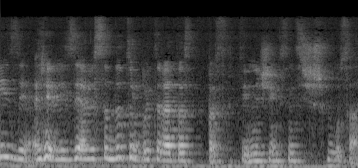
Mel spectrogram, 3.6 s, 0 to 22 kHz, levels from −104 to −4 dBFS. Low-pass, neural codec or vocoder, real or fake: 14.4 kHz; none; real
